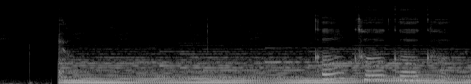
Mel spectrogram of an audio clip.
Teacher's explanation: क ख ग घ यांना कंठव्य म्हणतात कारण यांचा उच्चार करताना ध्वनी कंठातून निघतो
